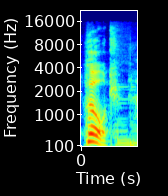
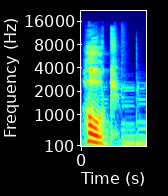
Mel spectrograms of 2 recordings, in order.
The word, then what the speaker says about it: Hulk: Ok, passons à Hulk, ou comme c'est prononcé en anglais, Hulk, avec le H aspiré et le son E que l'on peut trouver par exemple 2 fois dans Shut Up. Hulk. Hulk.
